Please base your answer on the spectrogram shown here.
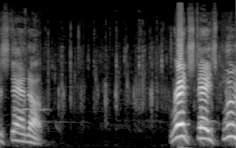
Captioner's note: applause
